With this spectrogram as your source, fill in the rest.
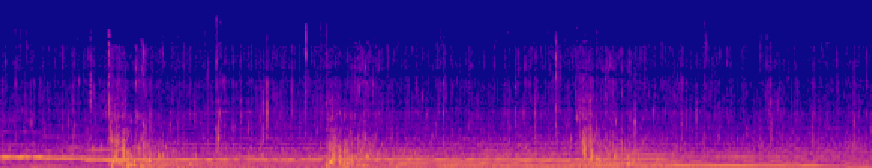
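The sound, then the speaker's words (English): Rat rowing his little boat across a river to fetch Mole, with three unhurried oar strokes splashing and swishing at an even pace, over a steady soft musical backdrop. “I will come to get you with my little boat.”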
